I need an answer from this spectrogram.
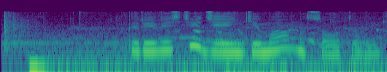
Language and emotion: Russian, sad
